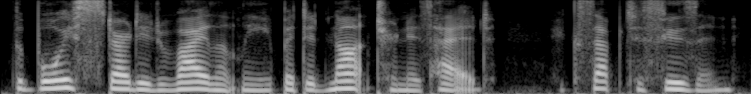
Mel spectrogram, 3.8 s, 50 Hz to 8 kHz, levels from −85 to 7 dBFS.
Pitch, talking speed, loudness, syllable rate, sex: 195 Hz, 190 wpm, -18 LUFS, 5.5 syllables/s, female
